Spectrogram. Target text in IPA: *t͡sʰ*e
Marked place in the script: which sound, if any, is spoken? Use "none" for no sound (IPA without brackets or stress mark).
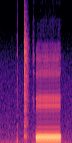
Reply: t͡sʼ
